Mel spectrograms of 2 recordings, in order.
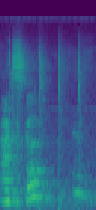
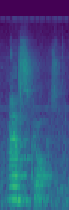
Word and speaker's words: Ascot: racecourse is traditionally called ascot increasingly one hears people pronouncing it ascot with a strong vowel in the second syllable both possible therefore like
